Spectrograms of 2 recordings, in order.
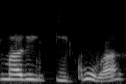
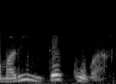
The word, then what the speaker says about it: Marín de Cubas: sí, no es Marín y Cubas, como hay mucha gente Sí, que erróneamente lo pronuncia, sino Marín de Cubas.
